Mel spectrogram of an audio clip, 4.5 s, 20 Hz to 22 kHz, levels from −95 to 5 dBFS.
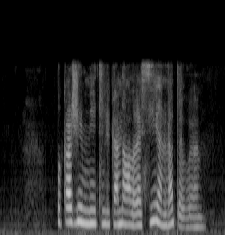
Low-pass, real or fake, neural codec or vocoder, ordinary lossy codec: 7.2 kHz; fake; codec, 16 kHz in and 24 kHz out, 0.6 kbps, FireRedTTS-2 codec; Opus, 32 kbps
